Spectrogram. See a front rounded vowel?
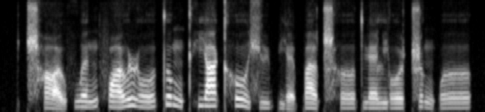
yes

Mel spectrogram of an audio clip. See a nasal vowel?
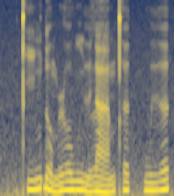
no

